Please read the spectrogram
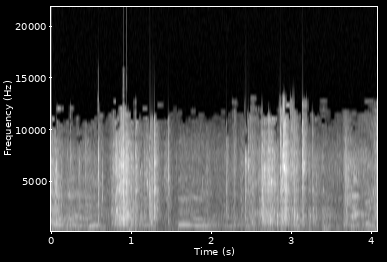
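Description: Indistinct voices in a small room, broken by several short bursts of rustling or clattering noise, one about a second in and a cluster near three seconds.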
